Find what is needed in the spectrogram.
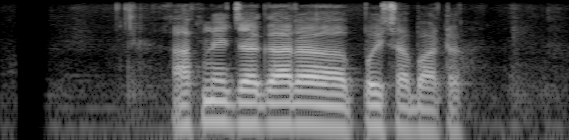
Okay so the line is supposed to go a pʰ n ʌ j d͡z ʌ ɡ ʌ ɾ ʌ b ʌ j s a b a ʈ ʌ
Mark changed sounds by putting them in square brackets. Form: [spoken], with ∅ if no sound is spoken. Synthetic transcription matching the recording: a pʰ n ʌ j d͡z ʌ ɡ [a] ɾ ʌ [p] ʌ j s a b a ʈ ʌ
